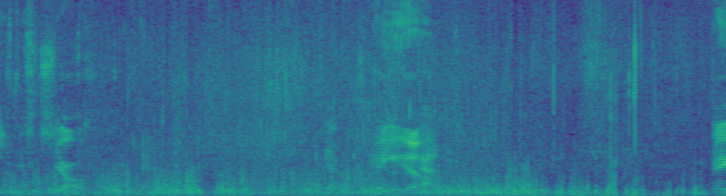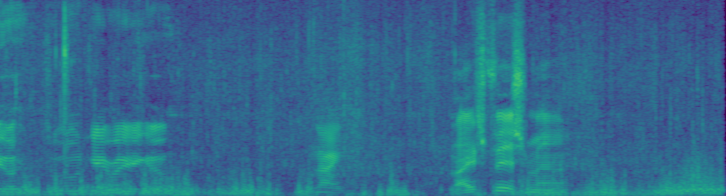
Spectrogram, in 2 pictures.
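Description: A man talks casually up close, outdoors.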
